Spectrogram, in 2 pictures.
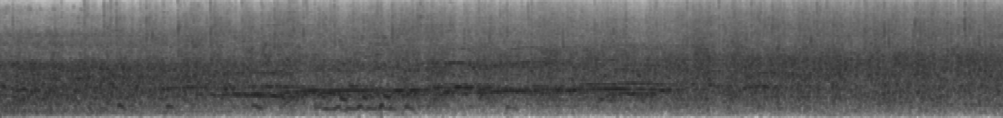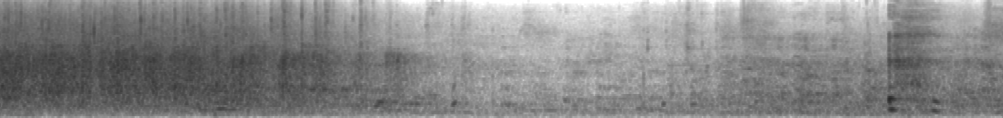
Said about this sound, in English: It feels good to hear the audience applaud.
